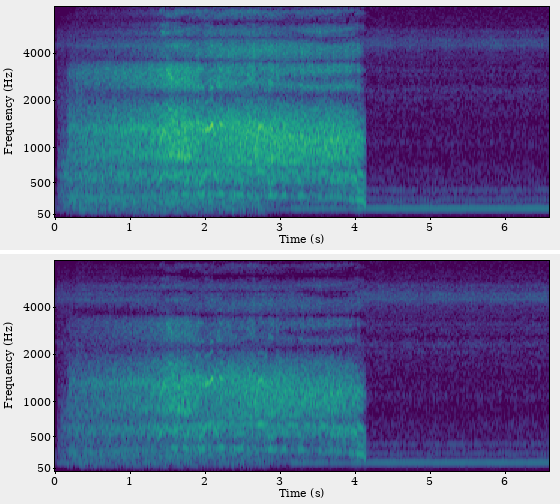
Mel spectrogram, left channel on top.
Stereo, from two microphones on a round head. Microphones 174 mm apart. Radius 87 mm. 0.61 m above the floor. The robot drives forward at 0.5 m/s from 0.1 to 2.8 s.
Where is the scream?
70° left (ahead or behind); by 4.2 s 75° left (ahead or behind).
